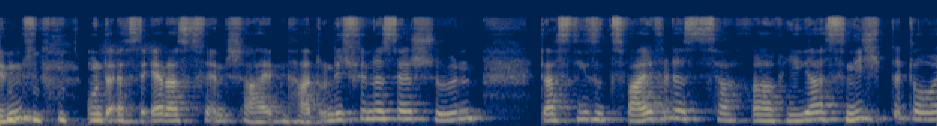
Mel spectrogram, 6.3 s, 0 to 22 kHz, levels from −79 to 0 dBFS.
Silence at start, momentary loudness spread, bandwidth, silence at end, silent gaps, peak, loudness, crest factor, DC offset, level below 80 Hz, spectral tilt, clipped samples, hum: 0 s; 7 LU; 13 kHz; 0 s; none; -12 dBFS; -29 LUFS; 18 dB; under 0.1%; -74 dBFS; -3.5 dB/octave; under 0.1%; none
